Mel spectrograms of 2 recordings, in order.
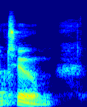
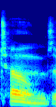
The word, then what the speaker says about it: tomb: Probably just Tomb of Terror and not Tombs of Terror. And definitely not Tomes of Terror, which is what I was saying. Like I wasn't pronouncing the B at all.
